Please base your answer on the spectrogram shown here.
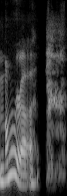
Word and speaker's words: Mora: so we thought well let's spell it Mora like how you see it here like Laura with an m and then let's pronounce it Mara that is not helping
